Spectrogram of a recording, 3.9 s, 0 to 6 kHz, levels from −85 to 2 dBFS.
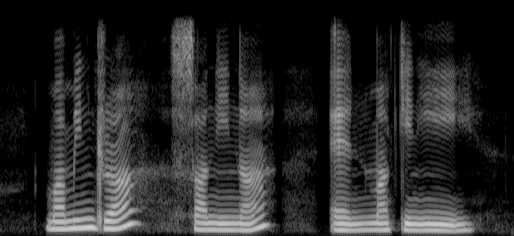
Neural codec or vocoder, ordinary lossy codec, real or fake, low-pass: none; none; real; 5.4 kHz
